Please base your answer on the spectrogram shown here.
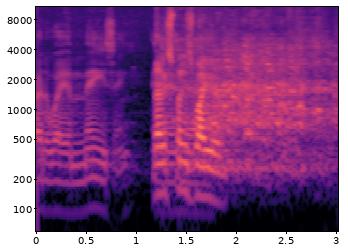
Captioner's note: laughter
